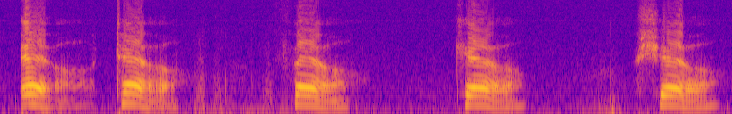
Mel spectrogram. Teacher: How is the glide taking place from one position to another? Yes, the glide takes place from a front half open unrounded vowel to a central unrounded vowel between half close and half open. But if it occurs as a final sound, then again the glide is in the direction of central unrounded vowel just below the half open position.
